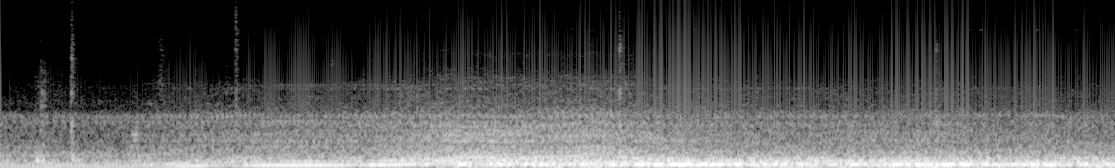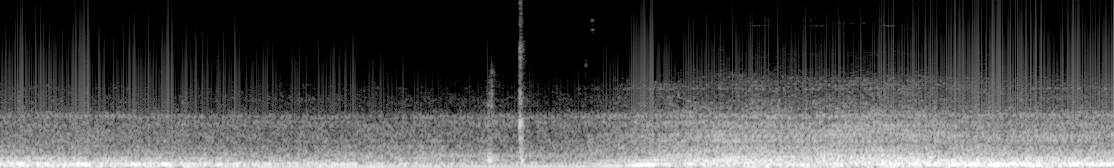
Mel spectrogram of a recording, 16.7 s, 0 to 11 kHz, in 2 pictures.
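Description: Cabin sound of a BMW X3 xDrive30d's 3.0-litre straight-six diesel pulling away and accelerating as a low rumble, with engine pitch rising. It eases off in the middle, then swells again as the car accelerates near the end, with a single click about twelve seconds in.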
